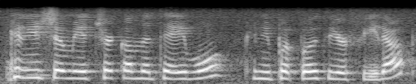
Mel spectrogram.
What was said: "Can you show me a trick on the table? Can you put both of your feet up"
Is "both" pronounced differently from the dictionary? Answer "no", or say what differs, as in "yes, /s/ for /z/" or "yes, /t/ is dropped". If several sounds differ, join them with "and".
no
